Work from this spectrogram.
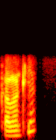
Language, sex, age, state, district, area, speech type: Marathi, male, 18-30, Maharashtra, Gadchiroli, rural, conversation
